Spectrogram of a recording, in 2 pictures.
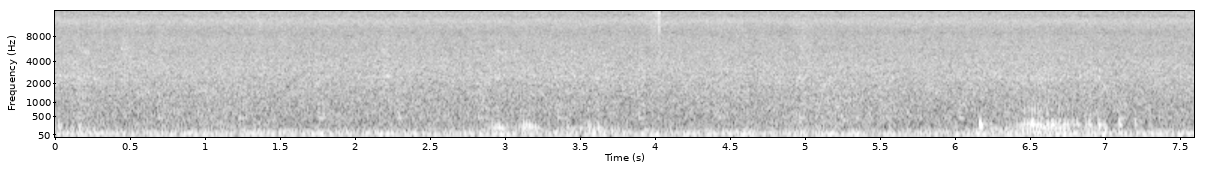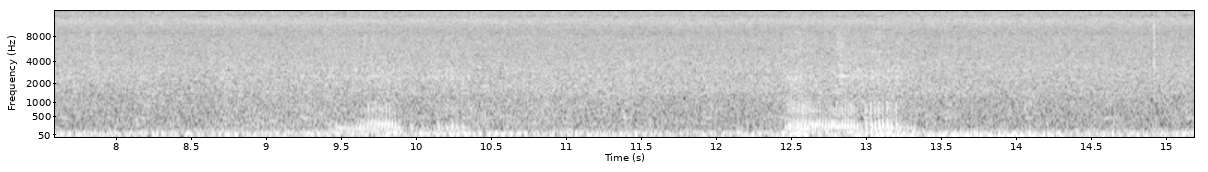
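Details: Pet cat Ra-chan snoring: soft, low rasping breaths with faint layered tones, each lasting under a second and recurring roughly every three seconds over a steady hiss of room noise.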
